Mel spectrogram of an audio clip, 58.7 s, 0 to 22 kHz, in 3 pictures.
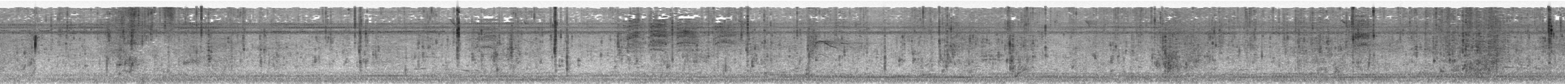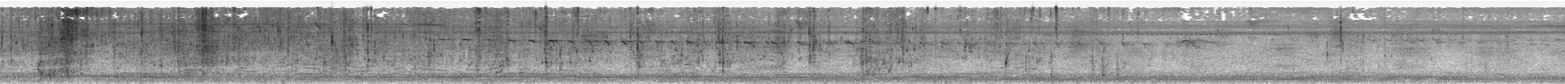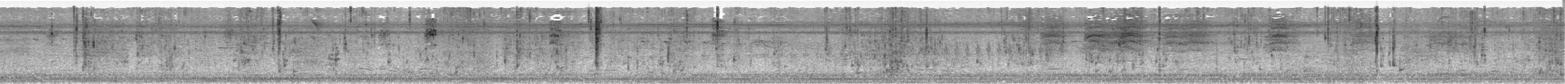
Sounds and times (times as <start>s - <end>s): Rowboat, canoe, kayak: 0.0s - 58.6s.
